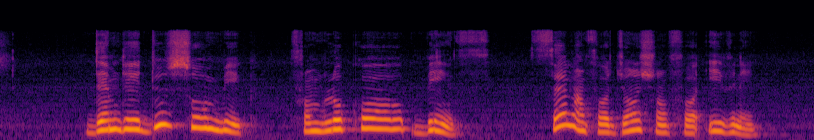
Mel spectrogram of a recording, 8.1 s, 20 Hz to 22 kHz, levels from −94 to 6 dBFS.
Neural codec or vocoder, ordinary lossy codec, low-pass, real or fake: vocoder, 22.05 kHz, 80 mel bands, WaveNeXt; none; 9.9 kHz; fake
